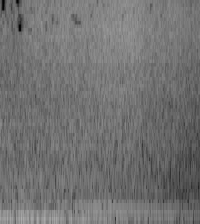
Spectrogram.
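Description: Trailer sound design under the title card: a low, noisy rumble that fades away steadily, with a low droning tone that comes in about halfway and slides slightly down in pitch.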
